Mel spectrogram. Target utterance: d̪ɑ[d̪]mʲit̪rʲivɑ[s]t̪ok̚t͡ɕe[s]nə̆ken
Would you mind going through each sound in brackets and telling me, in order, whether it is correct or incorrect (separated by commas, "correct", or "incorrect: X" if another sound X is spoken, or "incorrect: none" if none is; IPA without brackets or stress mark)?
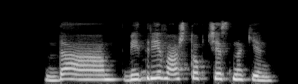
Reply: correct, incorrect: ʃ, correct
